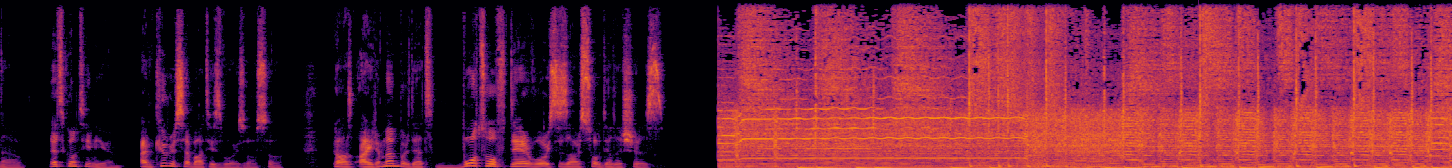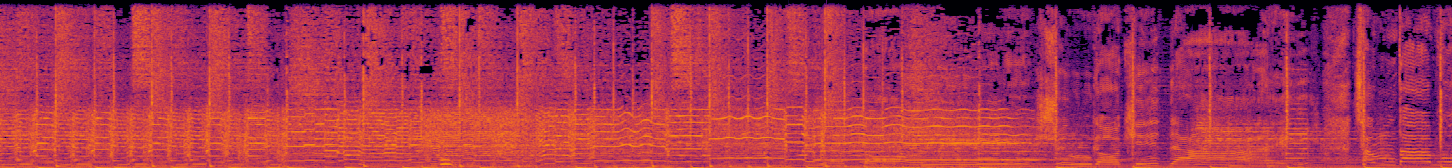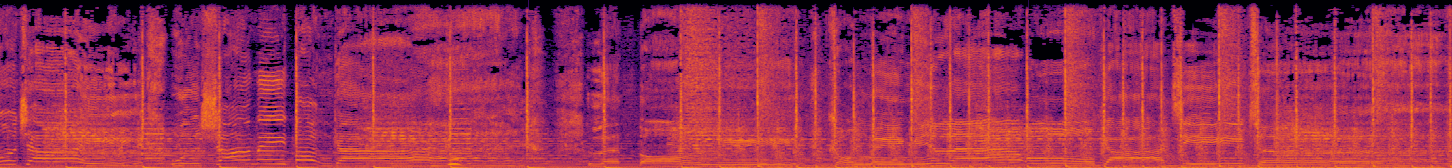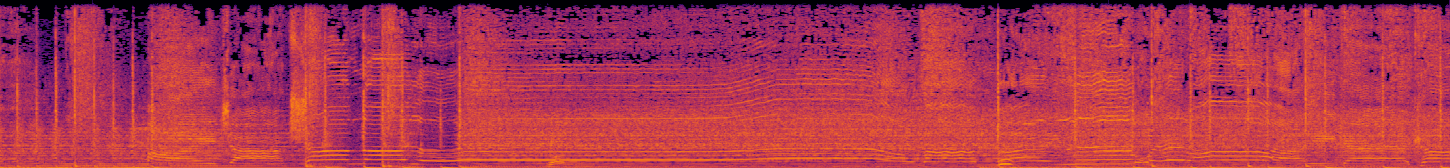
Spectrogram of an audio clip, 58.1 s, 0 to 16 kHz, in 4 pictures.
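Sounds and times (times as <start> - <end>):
electric guitar melody: 7.2 - 34.6, 48.2 - 58.0
rock band music: 7.2 - 58.0
man singing a belted note: 23.0 - 31.4, 32.1 - 34.2, 47.6 - 58.0.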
